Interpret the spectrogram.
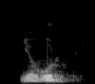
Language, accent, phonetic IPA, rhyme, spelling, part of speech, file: Catalan, Valencia, [joˈɣuɾt], -uɾt, iogurt, noun, LL-Q7026 (cat)-iogurt.wav
- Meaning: yoghurt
